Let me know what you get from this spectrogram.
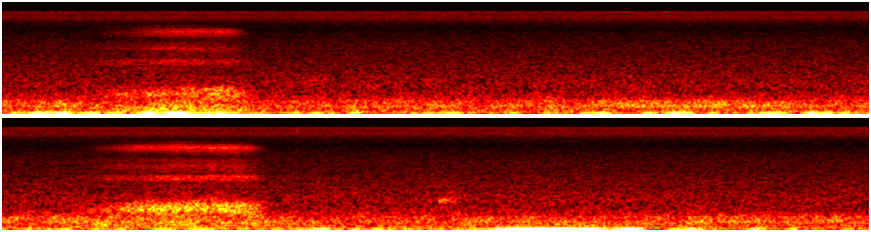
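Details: Deokbae, a Cocker Spaniel, snoring while asleep indoors in the morning: two hoarse, breathy snore bursts about four seconds apart, each lasting roughly half a second, over a quiet room hum.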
